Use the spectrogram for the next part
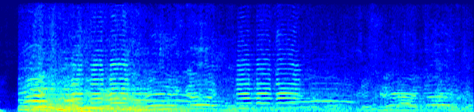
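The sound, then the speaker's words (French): A dense crowd of Colombian cycling fans cheers and chants at a podium ceremony, many voices overlapping in a loud, sustained roar that swells and dips slightly over a few seconds. “Et lors du protocole, il y avait des Colombiens qui sont toujours très présents. Euh, écoutez, ça dure quelques secondes, mais l'ambiance.”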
